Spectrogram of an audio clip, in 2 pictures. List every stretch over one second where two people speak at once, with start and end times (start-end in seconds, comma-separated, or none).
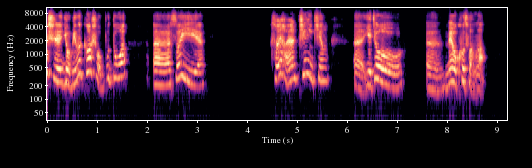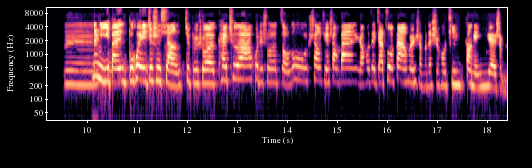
none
